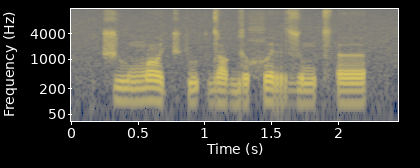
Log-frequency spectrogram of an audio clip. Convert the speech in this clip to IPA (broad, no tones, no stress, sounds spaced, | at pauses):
t͡ʃ u m ɔ t͡ʃʼ u ʔ d ɒ ɡ ə χʷ ə r z ʊ m t͡sʼ ʌ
